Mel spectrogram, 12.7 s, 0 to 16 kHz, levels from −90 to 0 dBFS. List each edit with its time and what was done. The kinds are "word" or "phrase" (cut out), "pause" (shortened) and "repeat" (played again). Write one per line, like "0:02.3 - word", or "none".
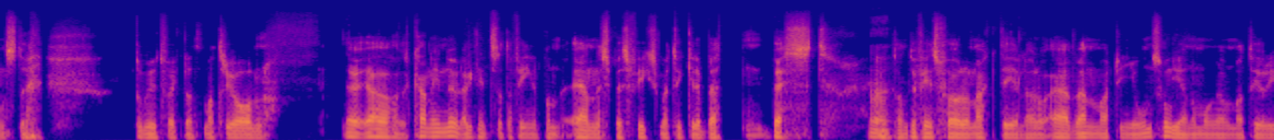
0:01.3 - word
0:09.1 - word
0:11.7 - word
